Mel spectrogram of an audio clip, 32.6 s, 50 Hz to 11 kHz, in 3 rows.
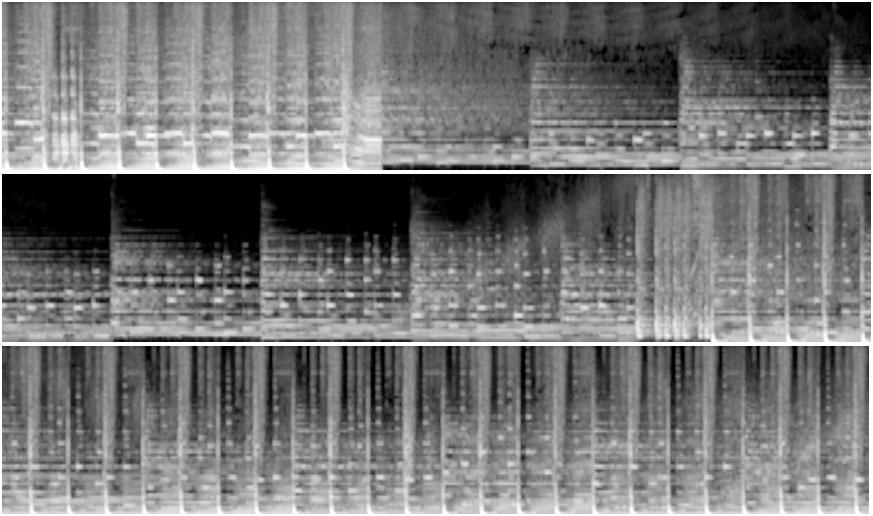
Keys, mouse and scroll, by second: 9.7-21.7 drag, 21.7-23.9 drag, 23.9-25.3 drag, 27.8 click, 28.9 click, 29.0-30.9 shift+drag, 31.3 click.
